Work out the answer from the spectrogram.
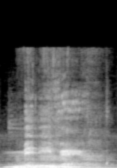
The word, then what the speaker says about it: MNVN: We pronounce this minivan. MNVN. I believe that's right.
